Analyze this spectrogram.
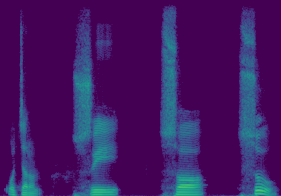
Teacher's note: সদ অক্ষর মুখটা গোল করে মোটা করে আমরা আদায় করব। সজ্জের সি, সদ জবর স, সদ পেশ সু উচ্চারণ সি স সু।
